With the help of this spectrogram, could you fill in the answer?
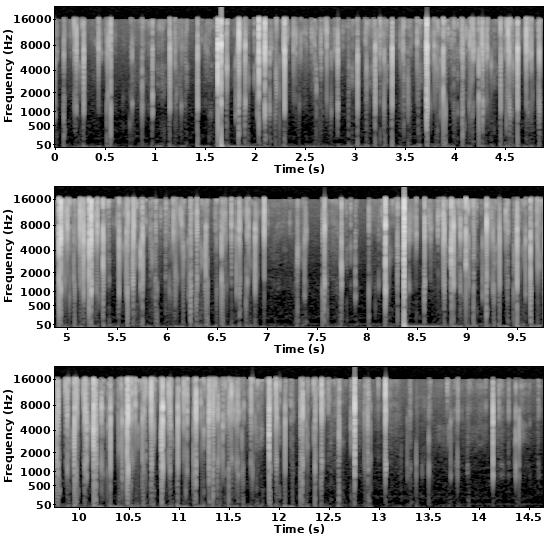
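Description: Two metal tools held at the fingertips scratch and tap rapidly at both ends of a small white hollow plastic earphone inline microphone remote taped flat. The result is a dense stream of sharp crackling clicks and scratchy strokes with a bright edge over a low rumbling noise floor, and a few louder taps stand out.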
